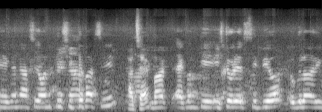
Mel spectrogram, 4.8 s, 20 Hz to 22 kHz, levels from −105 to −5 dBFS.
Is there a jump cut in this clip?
no; 0 cuts

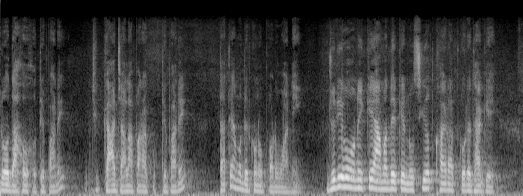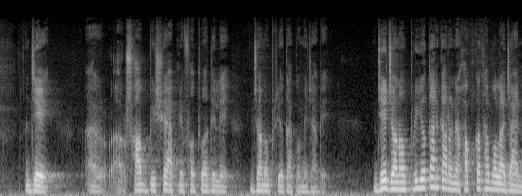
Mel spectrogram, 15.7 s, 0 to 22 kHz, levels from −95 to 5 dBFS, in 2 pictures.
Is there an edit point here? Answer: no; 0 cuts

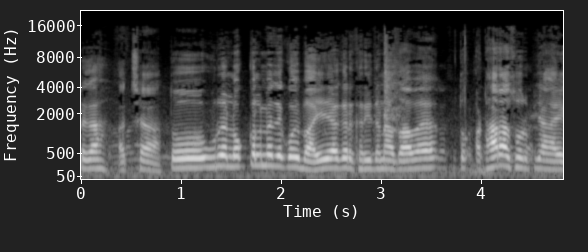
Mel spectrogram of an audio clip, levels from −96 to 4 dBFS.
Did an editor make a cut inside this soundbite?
no; 0 cuts

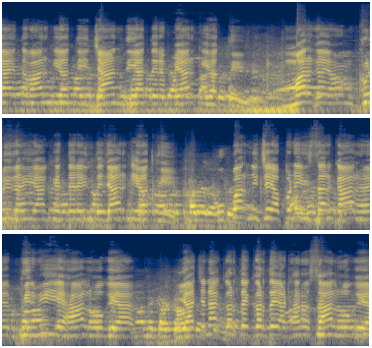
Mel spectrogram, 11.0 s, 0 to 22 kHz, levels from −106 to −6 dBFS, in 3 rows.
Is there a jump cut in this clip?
no; 0 cuts

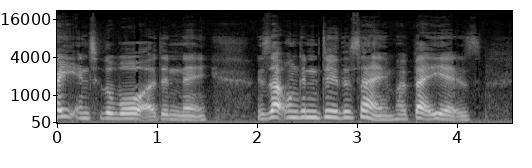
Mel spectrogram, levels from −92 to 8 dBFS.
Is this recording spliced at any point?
no; 0 cuts

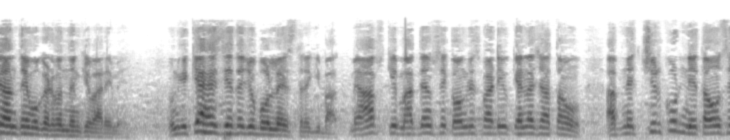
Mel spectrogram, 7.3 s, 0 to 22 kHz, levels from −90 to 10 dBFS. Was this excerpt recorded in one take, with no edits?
no; 1 cut; at 3.4 s

